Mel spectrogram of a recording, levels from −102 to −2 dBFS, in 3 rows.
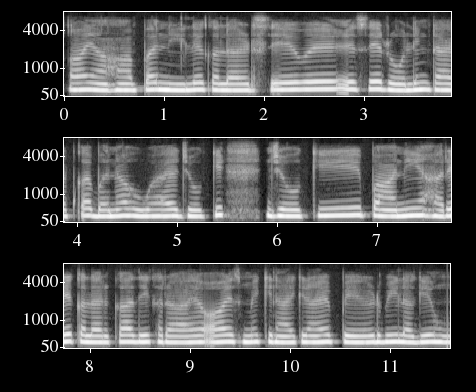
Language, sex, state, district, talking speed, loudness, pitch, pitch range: Hindi, female, Chhattisgarh, Sukma, 160 wpm, -12 LUFS, 235 Hz, 225-245 Hz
